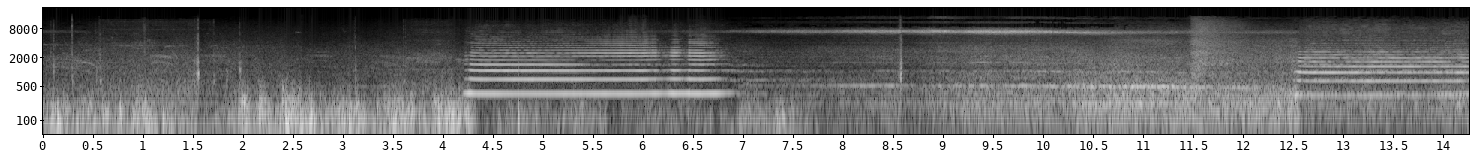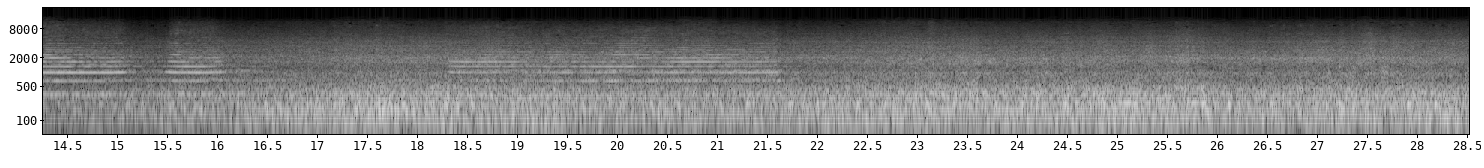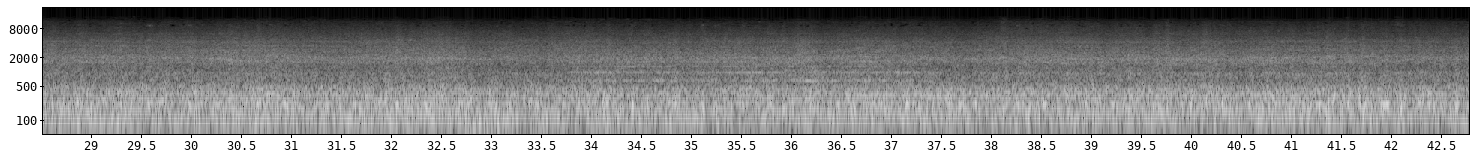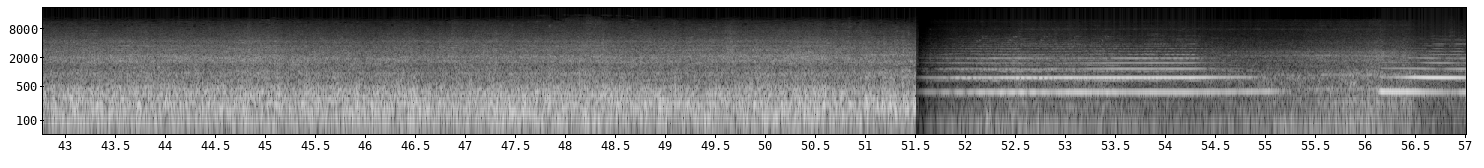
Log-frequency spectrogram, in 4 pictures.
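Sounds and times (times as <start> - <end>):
locomotive horn blowing: 4.2 - 16.3, 18.3 - 21.7, 33.8 - 37.4, 51.6 - 57.0.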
